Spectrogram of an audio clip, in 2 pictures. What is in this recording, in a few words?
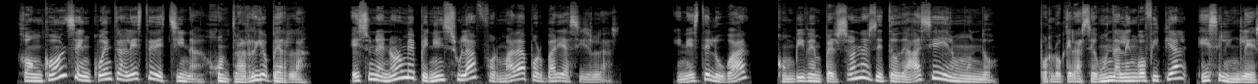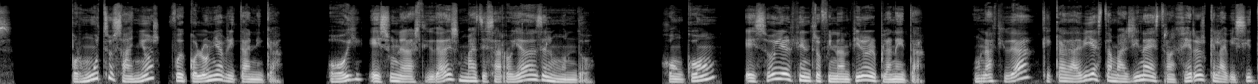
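Spanish female corporate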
